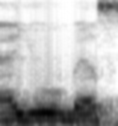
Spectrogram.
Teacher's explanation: Di antara huruf yang paling tebal yaitu huruf shad. Huruf shad ini meskipun dia kasrah dia harus tebal.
